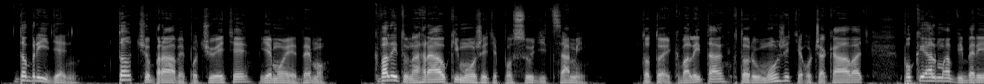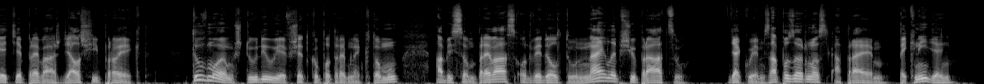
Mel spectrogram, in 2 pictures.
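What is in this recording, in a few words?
Slovak intro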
